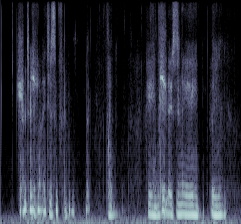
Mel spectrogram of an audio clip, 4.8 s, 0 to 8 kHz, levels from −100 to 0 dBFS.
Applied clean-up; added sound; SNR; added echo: neural diffusion model UNIVERSE++.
